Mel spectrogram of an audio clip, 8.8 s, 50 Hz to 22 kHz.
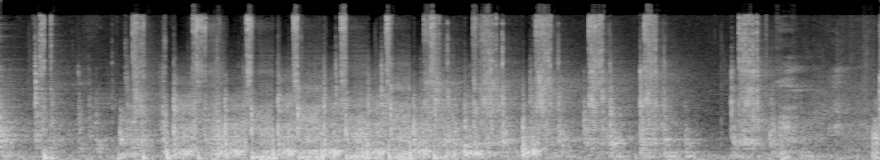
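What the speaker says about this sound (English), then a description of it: "we can begin the process of tightening down all of our bolts, starting with the center section bolts to our rails first" A hand ratchet tightens bolts on gooseneck hitch rails under a 2006 Dodge Ram pickup, with quick repeated clicking strokes in bursts and short pauses between, close and fairly loud.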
